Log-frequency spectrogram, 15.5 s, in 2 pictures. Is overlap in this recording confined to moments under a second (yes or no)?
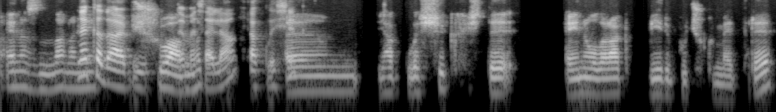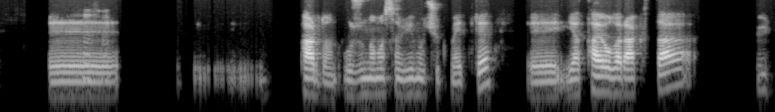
no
